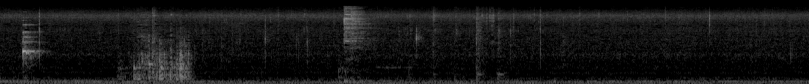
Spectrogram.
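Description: Chopped shallots and garlic sizzling in hot oil in a non-stick pan, a steady hiss with a few sharp pops and clicks, the loudest about three and a half seconds in, and a brief scrape about a second and a half in.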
